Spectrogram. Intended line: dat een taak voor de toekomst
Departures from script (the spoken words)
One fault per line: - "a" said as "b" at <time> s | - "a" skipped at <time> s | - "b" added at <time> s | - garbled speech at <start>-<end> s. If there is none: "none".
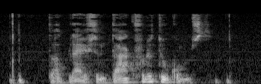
- "blijft" added at 0.7 s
